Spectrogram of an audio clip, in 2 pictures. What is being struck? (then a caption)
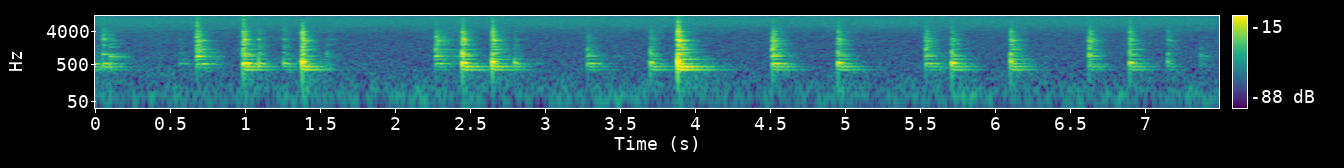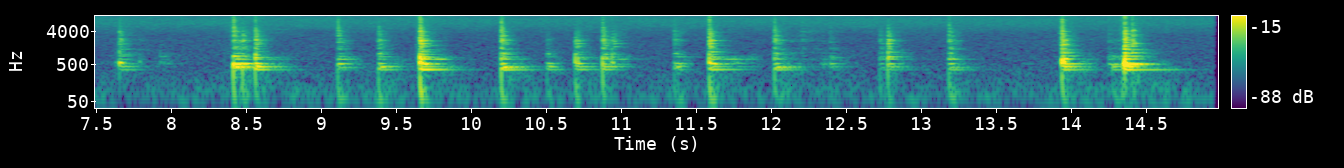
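Small painted metal tea tin with lid. A small, hollow, square white-painted metal tea tin with its lid on is tapped on its side and edge with long nails. About 31 soft, quiet taps come at an irregular, unhurried pace, each a short hollow tinny click centred around 550 Hz with a bright edge. Every tap dies away almost at once.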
